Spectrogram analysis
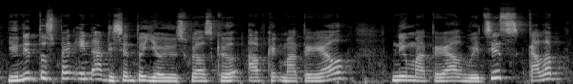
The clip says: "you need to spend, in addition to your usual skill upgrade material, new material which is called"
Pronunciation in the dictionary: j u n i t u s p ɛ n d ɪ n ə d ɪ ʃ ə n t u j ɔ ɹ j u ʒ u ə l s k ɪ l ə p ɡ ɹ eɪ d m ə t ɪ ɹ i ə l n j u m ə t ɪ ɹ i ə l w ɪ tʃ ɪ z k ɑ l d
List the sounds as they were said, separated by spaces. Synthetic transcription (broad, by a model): j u n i t u s p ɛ n ɪ n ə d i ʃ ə n t u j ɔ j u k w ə l s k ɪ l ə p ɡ eɪ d m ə t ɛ ɹ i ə l n j u m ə t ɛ ɹ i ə l w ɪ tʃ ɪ s k ɑ l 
